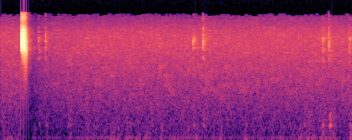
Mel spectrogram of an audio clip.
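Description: A single sharp computer mouse click about a third of a second in, then a low background hum with a couple of faint ticks.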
